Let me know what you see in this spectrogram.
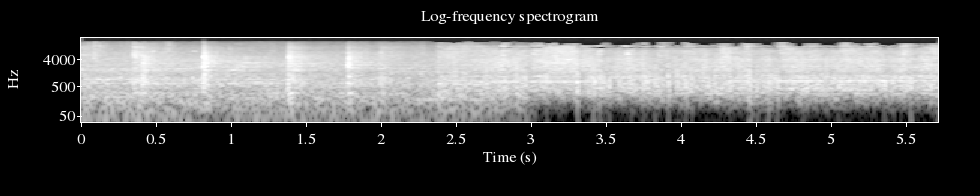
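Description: Suburban electric train rolling by, its wheels clicking over rail joints about twice a second. About two and a half seconds in, the sound changes to a steadier running rumble with a faint thin whine.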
